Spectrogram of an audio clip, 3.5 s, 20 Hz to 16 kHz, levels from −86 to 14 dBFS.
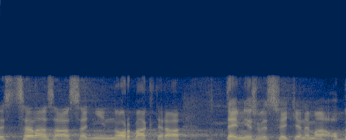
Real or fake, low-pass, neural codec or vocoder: real; 7.2 kHz; none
